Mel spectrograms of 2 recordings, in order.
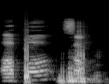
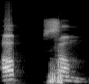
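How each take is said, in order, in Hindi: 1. p के बाद एक छोटा स्वर सुनाई देता है। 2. p के बाद कोई स्वर सुनाई नहीं देता। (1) "प में अ है तो अप बोलिए ... ये शुद्ध उच्चारण है" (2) "ये अशुद्ध उच्चारण"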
